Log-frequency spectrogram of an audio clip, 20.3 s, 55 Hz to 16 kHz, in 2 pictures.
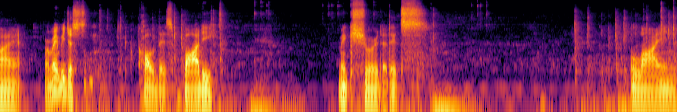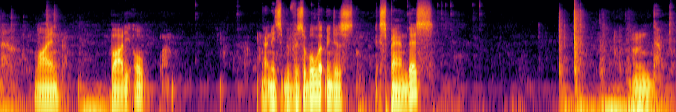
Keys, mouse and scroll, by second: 0.8 Left, 1.0 Left, 1.2 Left, 1.5 Left, 2.1 shift+b, 2.3 o, 2.6 d, 2.7 y, 3.2 Return, 3.8 click, 4.0 click, 4.8 click, 5.0 click, 5.5 click, 7.1 click, 7.2 click, 9.0-10.6 typing, 10.8 Return, 13.1 click, 14.8-16.2 drag, 16.7 click, 17.2 click, 18.5 Left, 18.8 Return.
